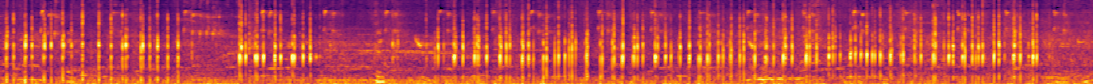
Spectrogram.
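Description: Long fingernails tapping rapidly on a small plastic cosmetic jar, in runs of quick clicks broken by short pauses.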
